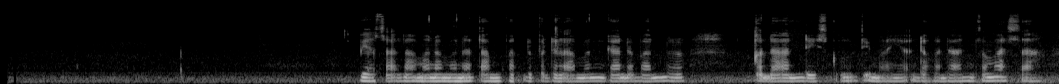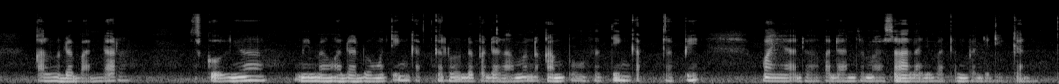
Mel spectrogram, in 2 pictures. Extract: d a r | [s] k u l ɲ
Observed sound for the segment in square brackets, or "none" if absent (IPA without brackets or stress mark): s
